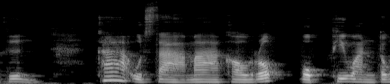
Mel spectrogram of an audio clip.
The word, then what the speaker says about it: อพิว: ข้า อุตส่าห์ มา เคารพ อพิว ตรง นี้ อ่าน เอื้อ สัมผัส นะ ครับ ไม่ อ่าน ว่า อภิว อพิว เพราะ จะ ได้ คล้อง จับ คำ ว่า รบ นะ ครับ ด้วย ตัว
